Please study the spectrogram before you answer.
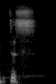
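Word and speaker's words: です: Yoroshiku desu. Yoroshiku desu. This, how you pronounce it? This, it's des, but it's like this. I guess I had to exaggerate the S part.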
